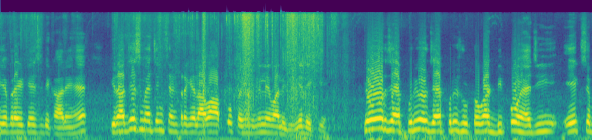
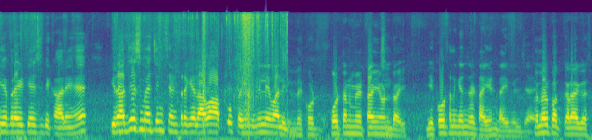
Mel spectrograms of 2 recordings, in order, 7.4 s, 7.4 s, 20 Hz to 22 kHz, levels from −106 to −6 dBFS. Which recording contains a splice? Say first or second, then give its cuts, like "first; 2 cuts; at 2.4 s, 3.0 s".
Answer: second; 1 cut; at 3.6 s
